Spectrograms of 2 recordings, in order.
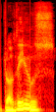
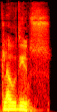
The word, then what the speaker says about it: Claudius: Claudia deseoso de popularidad decía llamarse codius que era como el pueblo la mayoría pronunciaba el nombre claudius la simplificación del diptongo o es rasgo propio del latín vulgar la palabra española oro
